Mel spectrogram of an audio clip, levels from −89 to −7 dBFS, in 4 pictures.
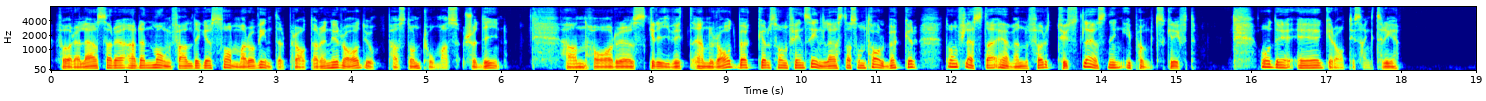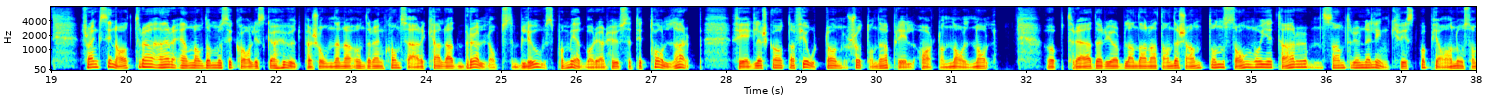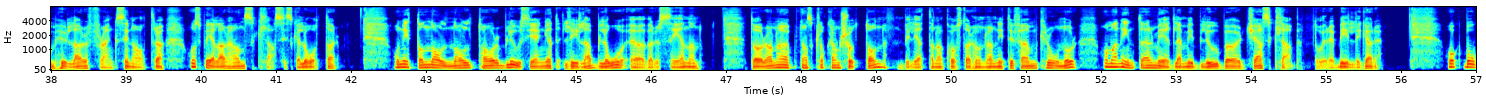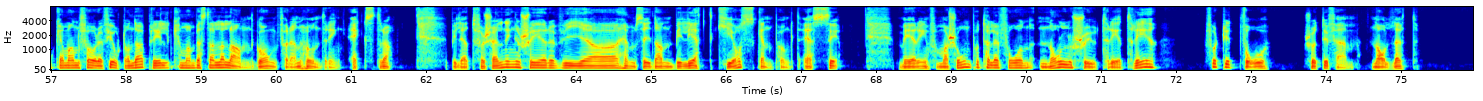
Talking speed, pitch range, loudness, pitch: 110 wpm, 90-125 Hz, -22 LUFS, 110 Hz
